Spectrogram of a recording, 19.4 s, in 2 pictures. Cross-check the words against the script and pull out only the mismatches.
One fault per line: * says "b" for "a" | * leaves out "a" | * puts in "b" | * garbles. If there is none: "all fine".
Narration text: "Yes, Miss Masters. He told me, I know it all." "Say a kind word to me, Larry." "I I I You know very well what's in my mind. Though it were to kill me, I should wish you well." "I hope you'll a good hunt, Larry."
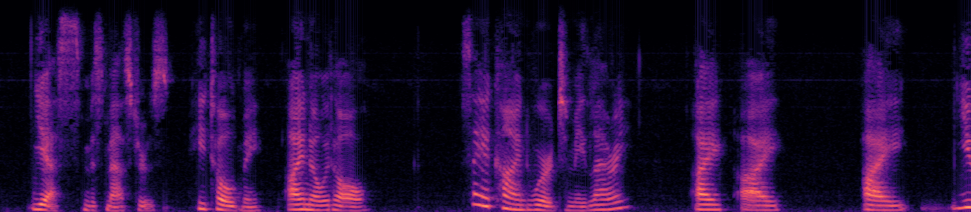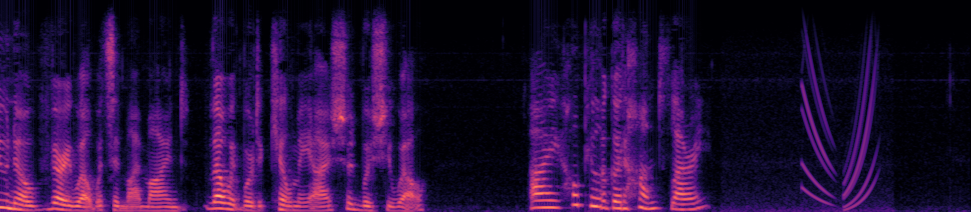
all fine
